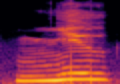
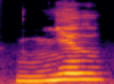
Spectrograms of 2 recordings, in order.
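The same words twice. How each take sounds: Both takes have the same delivery.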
